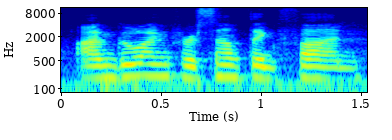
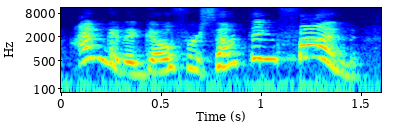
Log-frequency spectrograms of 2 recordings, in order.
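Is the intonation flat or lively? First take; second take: flat; lively. First: The pitch stays flat with little variation. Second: The pitch moves with lively, varied intonation. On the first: This is how it actually comes out. "but it comes out as" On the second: This is how the speaker meant it to sound. "in my head, I it sounded like"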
